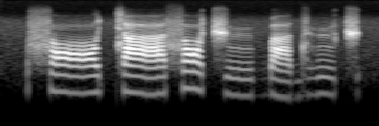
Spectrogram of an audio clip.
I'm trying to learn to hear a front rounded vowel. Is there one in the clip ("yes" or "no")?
no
